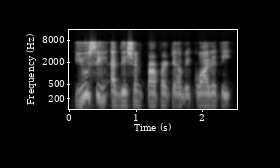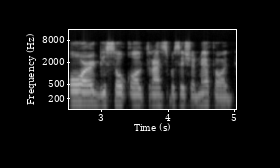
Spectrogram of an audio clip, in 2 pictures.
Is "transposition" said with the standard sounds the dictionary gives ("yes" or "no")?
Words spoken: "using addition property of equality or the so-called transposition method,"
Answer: no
